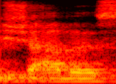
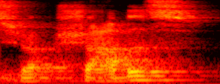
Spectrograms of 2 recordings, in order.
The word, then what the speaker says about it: Shabbos: in Yiddish pronunciation it's Shabbos with a softer sound and the emphasis is on the second to last syllable or Sukkot because but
